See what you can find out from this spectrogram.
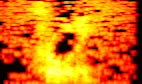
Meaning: A place in England: 1. A large town and borough in West Sussex 2. A hamlet in Membury parish, East Devon district, Devon (OS grid ref ST2607)
- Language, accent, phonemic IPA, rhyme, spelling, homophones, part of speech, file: English, UK, /ˈkɹɔːli/, -ɔːli, Crawley, crawly, proper noun, En-uk-Crawley.ogg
